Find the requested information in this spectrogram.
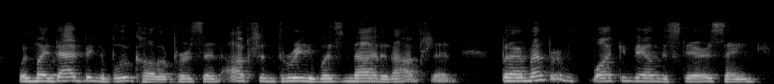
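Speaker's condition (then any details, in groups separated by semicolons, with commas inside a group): Cerebral palsy; wheelchair user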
